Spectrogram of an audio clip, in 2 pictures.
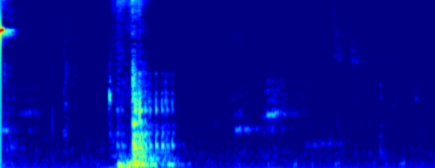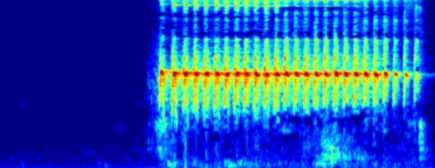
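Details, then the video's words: Bulbul song used to call wild bulbuls. A soft knock is heard early, then a long silence, followed by a steady, rapid chatter of ringing notes repeated about three times a second for two seconds. "Suara Trucukan Gacor Garuda Panggil Trucukan Liar"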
